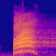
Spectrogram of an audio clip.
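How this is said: The call is sharp and angry.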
